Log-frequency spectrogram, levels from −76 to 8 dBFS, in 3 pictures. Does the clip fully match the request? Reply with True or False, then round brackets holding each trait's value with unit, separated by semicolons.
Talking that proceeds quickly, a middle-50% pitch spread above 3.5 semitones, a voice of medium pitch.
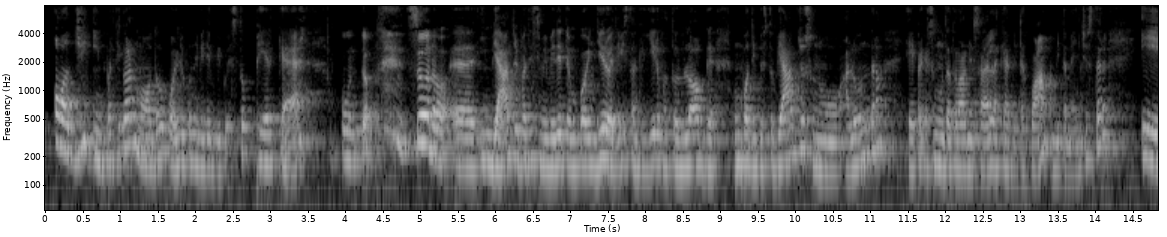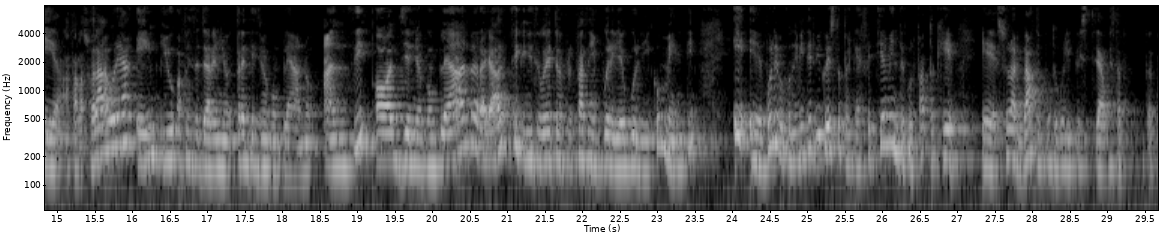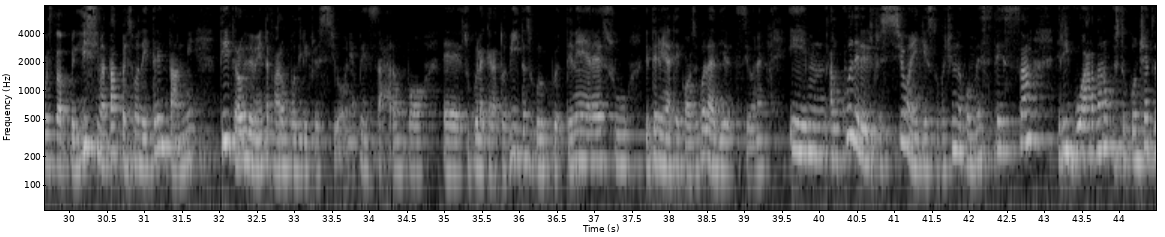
True (205 wpm; 5.3 semitones; 170 Hz)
